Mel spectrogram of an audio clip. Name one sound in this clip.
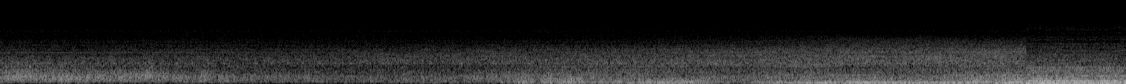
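A small car drives toward the listener on an open road.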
